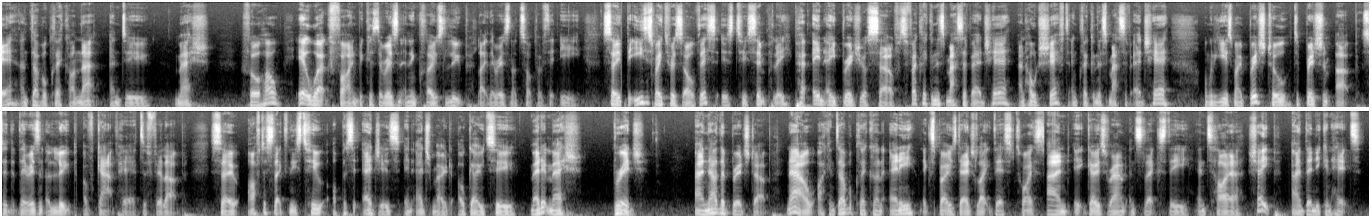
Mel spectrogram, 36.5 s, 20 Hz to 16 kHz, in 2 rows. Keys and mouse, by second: 0.1 alt+middle click, 1.7 click, 3.5 alt+click, 5.3 alt+middle click, 6.6 alt+middle click, 7.1 right click, 7.7 click, 8.2 Delete, 9.7 click, 10.1 Delete, 10.5 alt+click, 11.3 click, 12.4 alt+click, 14.0 shift+click, 14.6 alt+click, 18.7 alt+middle click, 19.2 alt+click, 25.1 click, 28.1 alt+middle click, 32.1 alt+click, 34.6 alt+click.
